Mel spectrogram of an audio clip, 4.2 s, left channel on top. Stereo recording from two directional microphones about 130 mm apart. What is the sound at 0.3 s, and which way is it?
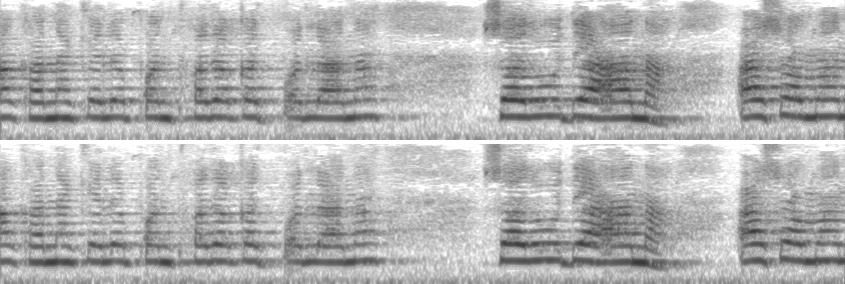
A child's voice, 20° right (ahead or behind).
